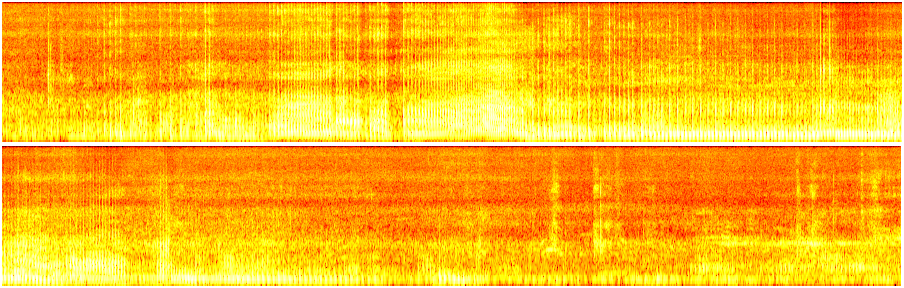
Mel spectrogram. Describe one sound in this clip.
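Dirt bike engines rev and rumble nearby, then fade into the distance.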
